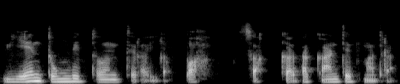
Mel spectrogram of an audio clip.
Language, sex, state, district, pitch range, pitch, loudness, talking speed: Kannada, male, Karnataka, Shimoga, 115-135 Hz, 125 Hz, -20 LUFS, 120 wpm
